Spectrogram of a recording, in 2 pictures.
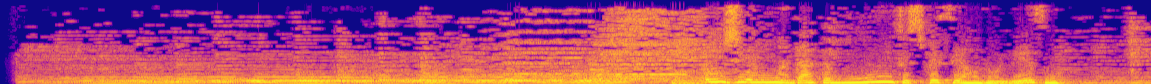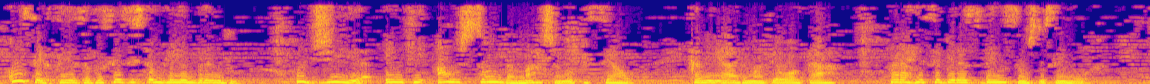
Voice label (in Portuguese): telemensagens aniversario de casamento; COMEMORATIVAS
